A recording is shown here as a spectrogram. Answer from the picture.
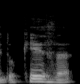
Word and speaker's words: duquesa: Então, a forma correta de duquesa é com S e não com Z. E lembrando que o S, entre duas vogais, ele tem, né, som de Z.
